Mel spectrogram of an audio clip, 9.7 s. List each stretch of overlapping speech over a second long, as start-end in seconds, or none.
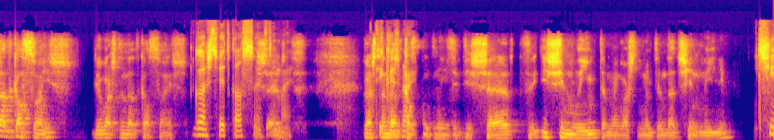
none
